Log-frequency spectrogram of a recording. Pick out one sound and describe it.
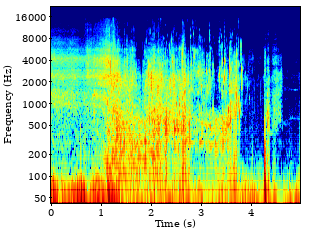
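A body splashes into a pool.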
